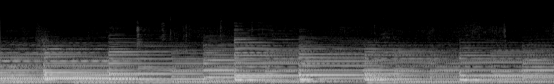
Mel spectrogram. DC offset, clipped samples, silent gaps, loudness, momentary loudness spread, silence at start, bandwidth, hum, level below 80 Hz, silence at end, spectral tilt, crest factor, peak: under 0.1%; under 0.1%; none; -20 LUFS; 5 LU; 0 s; 7.4 kHz; none; -38 dBFS; 0 s; -9.5 dB/octave; 14 dB; -4 dBFS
